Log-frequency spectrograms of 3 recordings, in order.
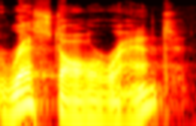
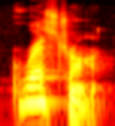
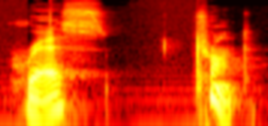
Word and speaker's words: restaurant: It's not restaurant, it's restaurant. We don't pronounce it with 3 syllables, we pronounce it with 2 syllables. Restaurant, restaurant.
